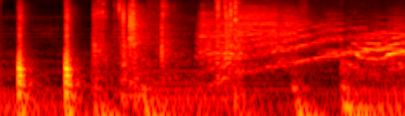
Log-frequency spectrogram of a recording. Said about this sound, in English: Every night, Tess heard the handle of her chamber door slowly turn.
